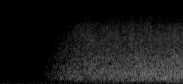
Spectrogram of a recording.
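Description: After a brief quiet moment, a broad hissing wash of sea water swells up and holds steady as a wave rushes up onto a beach.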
